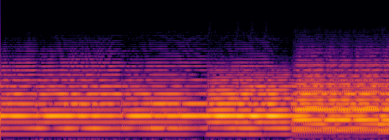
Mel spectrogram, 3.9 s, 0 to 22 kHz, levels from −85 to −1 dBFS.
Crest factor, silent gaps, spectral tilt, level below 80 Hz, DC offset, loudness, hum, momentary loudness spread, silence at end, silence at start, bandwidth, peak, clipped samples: 14 dB; none; -5.5 dB/octave; -68 dBFS; under 0.1%; -19 LUFS; none; 4 LU; 0 s; 0 s; 7.4 kHz; -4 dBFS; under 0.1%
